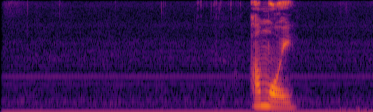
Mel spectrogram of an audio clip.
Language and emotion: Russian, neutral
